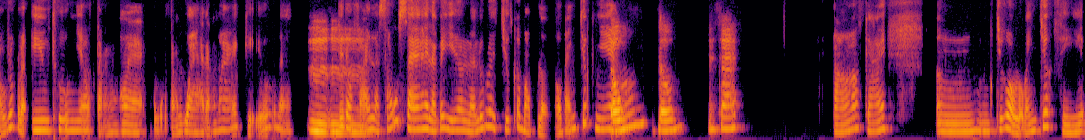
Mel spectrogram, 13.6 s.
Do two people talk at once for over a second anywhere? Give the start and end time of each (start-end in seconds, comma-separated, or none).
none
